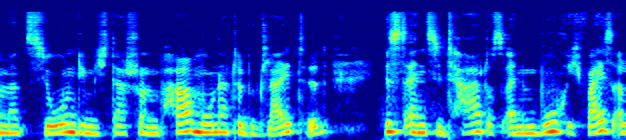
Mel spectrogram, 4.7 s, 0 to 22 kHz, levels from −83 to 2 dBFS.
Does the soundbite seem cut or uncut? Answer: uncut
